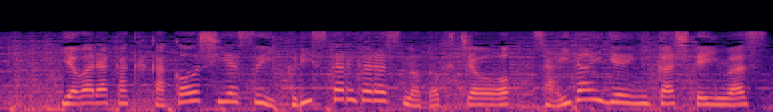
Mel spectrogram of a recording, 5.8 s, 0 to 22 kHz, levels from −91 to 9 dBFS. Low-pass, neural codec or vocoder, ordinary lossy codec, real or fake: none; none; none; real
